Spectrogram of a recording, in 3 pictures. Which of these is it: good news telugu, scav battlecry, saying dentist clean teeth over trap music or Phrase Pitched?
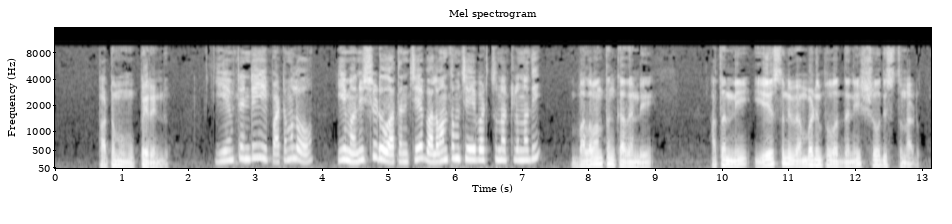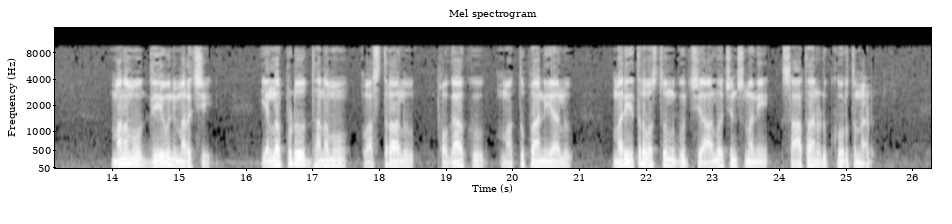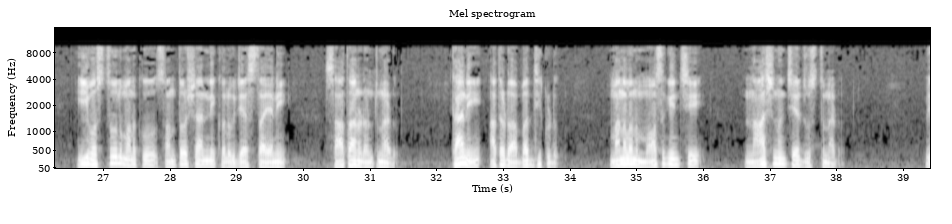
good news telugu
